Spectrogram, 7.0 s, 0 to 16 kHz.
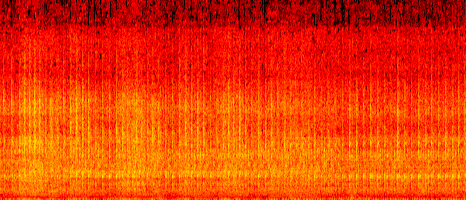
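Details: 2012 Hyundai Elantra engine that also stalls: steady idle with rough dense knocking throughout, origin unknown; engine knock.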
